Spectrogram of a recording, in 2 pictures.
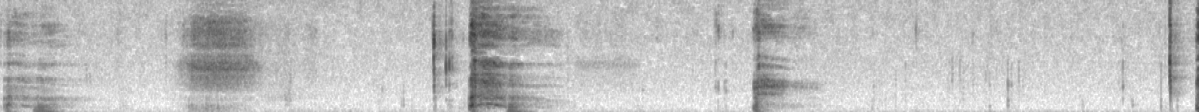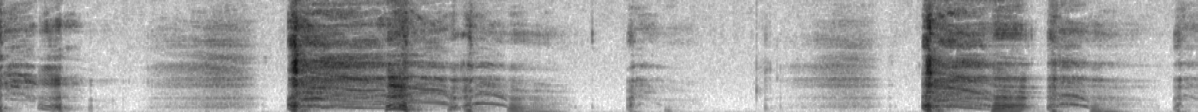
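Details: Sudden coughing fit triggered by a throat tickle in an adult: an irregular run of about a dozen coughs, starting small and building into harsh, clustered bursts.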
